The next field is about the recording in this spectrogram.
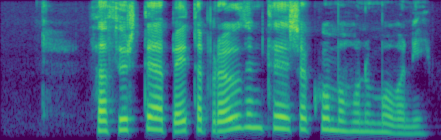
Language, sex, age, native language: Icelandic, female, 40-49, Icelandic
